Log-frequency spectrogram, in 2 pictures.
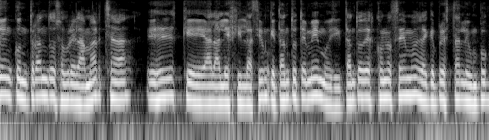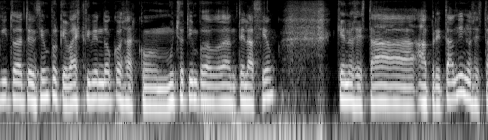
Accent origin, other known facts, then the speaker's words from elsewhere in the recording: Dúrcal, Andalusia, Spain; venimos de la zona de Durcal, del Valle del Ecrín, una zona que el 80% del territorio lo tenemos en parque natural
